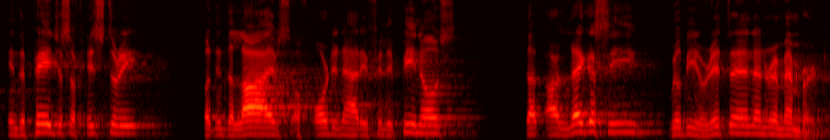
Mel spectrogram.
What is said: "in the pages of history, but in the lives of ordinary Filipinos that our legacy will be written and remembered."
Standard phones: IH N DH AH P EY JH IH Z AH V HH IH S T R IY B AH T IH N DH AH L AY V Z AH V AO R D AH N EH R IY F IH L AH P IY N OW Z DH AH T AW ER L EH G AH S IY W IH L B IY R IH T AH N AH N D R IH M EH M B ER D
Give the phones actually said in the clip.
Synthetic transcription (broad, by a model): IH N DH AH P EY JH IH S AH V HH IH S T R IY B AH T IH N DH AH L AY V S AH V AO R D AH N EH R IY F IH L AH P IY N OW S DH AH T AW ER L EH G AH S IY W IH L B IY R IH T AH N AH N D R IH M EH M B ER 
